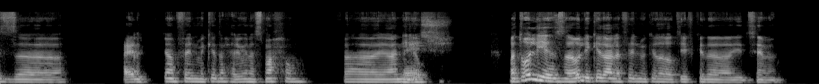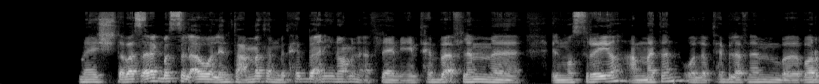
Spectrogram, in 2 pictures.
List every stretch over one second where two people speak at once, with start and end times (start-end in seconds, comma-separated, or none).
none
